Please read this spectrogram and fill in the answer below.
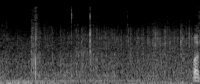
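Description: A steady low hum with a faint hiss and a few light clicks from a handheld camera being moved about. A man's voice starts a word at the very end.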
